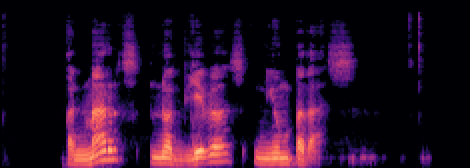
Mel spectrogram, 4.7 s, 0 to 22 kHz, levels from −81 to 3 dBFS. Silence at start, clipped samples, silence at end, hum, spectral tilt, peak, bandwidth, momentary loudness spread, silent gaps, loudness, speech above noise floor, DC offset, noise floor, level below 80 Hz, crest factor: 0.65 s; under 0.1%; 1.15 s; none; -5.5 dB/octave; -2 dBFS; 16 kHz; 18 LU; none; -18 LUFS; 66 dB; under 0.1%; -84 dBFS; -60 dBFS; 18 dB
